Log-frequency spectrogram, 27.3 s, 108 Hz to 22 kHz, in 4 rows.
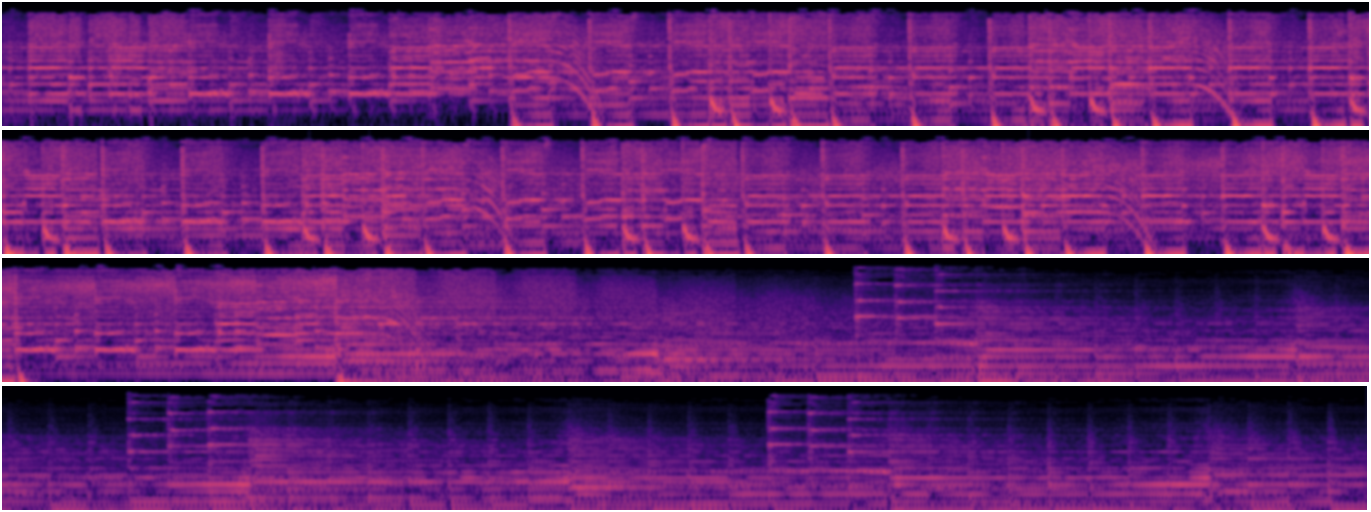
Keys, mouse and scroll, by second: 0.2 click, 0.5 ctrl+a.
